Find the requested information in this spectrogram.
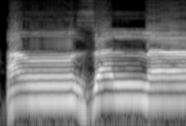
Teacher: اس ناک میں آواز چھپانے کو اخفا کہتے ہیں. زا میں سیٹی کی آواز پیدا کریں گے، دانتوں کو ملائیں گے سختی سے. انزلنا، یہ مد ہے، اس کو تھوڑا سا کھینچنا ہے.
